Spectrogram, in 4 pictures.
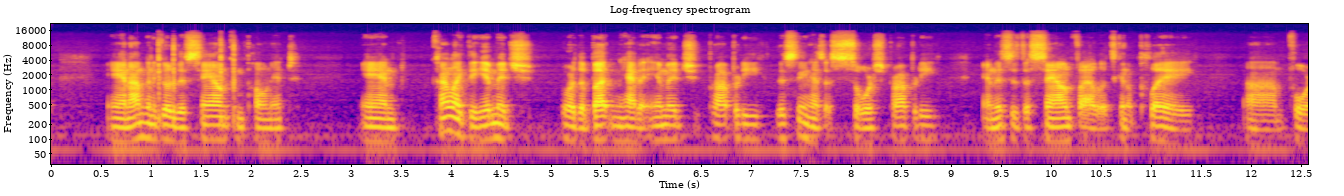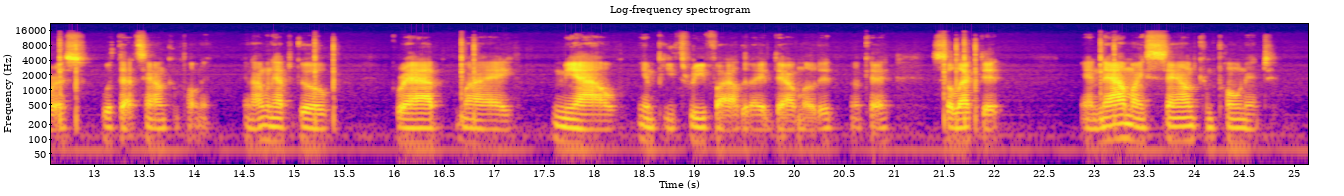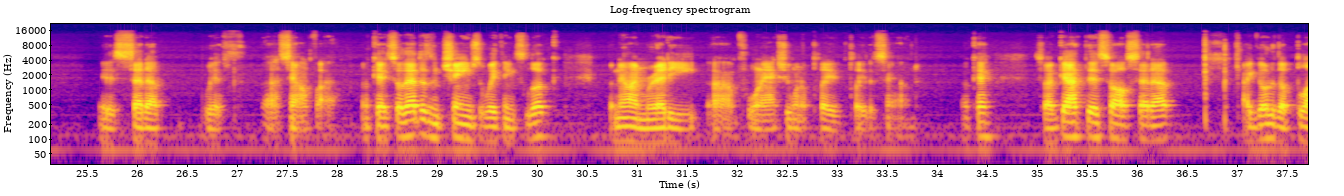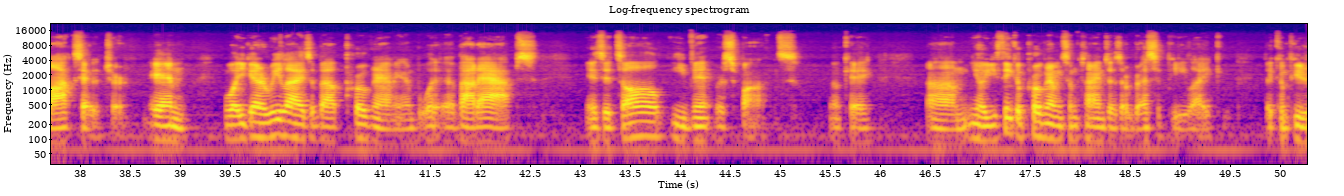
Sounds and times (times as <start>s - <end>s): Speech: 0.6s - 15.4s, 16.0s - 22.1s, 22.9s - 24.9s, 25.6s - 36.4s, 37.0s - 50.2s.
